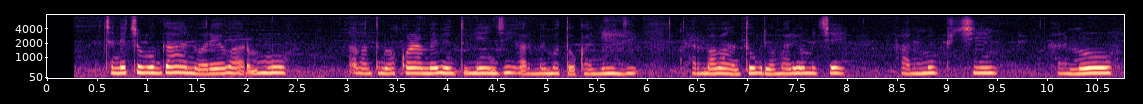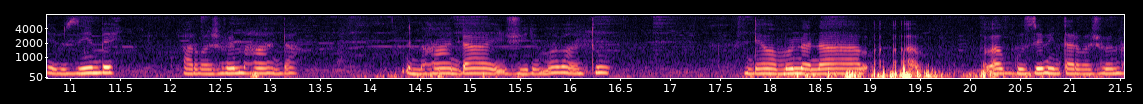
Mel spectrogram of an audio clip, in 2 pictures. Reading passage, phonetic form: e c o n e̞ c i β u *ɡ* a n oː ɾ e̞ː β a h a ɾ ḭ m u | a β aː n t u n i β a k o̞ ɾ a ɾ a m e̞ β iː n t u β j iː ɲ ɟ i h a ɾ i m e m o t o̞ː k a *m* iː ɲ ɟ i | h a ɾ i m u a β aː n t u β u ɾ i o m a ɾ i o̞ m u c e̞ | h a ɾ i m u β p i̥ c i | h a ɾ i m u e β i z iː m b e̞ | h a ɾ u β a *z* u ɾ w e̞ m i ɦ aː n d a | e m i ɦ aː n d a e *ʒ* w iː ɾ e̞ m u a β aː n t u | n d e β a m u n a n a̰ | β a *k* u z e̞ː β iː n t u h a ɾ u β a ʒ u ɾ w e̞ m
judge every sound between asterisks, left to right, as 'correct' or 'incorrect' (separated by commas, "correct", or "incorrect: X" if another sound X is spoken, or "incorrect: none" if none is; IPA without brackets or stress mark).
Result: correct, incorrect: ɲ, incorrect: ʒ, correct, incorrect: ɡ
